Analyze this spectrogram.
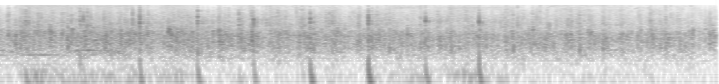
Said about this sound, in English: Can we give the Lord another clap of hand?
